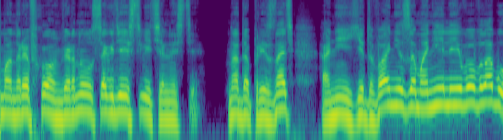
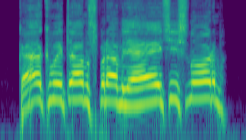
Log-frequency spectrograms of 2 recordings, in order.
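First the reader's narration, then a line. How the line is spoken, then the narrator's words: Shouted. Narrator (Russian): крикнул ее муж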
